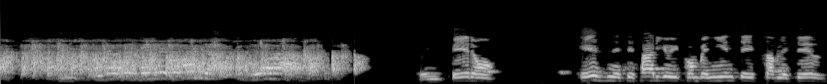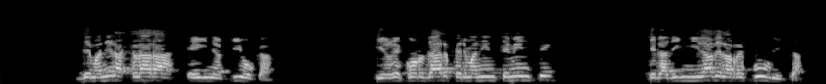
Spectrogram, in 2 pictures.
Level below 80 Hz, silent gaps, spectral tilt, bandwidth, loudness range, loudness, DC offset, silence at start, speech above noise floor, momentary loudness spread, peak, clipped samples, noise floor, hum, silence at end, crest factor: -80 dBFS; 5.47-5.55 s, 8.35-8.98 s, 11.06-11.11 s, 11.41-11.45 s, 11.54-11.95 s, 14.05-14.70 s; -0.5 dB/octave; 5.4 kHz; 5 LU; -17 LUFS; under 0.1%; 0 s; over 73 dB; 10 LU; -4 dBFS; under 0.1%; under -90 dBFS; none; 0.25 s; 14 dB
